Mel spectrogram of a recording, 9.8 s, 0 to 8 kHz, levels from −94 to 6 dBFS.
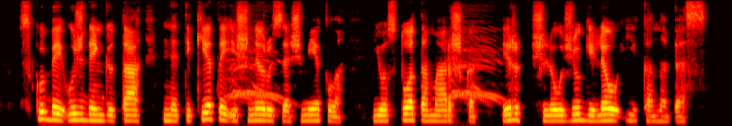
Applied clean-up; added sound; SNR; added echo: classical method Wiener filter.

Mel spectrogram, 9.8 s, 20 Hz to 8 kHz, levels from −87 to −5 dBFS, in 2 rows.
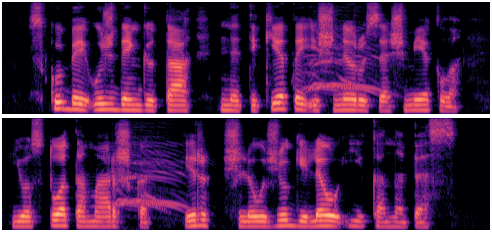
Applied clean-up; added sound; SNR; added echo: none; Cheering; 17 dB; none.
